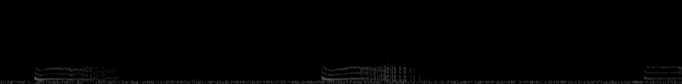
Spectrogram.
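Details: Sound-asleep orange cat, about 15–16 years old, diabetic on insulin twice daily: three tonal, buzzy snores about one second long at a slow resting rate of roughly 20 breaths a minute.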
